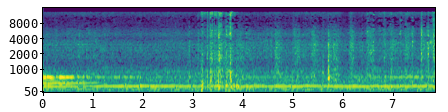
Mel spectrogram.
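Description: Thin brick-look wall tile strips clattering against each other as a handful is picked up, about three seconds in, with a single click a couple of seconds later. A steady held tone of background music runs underneath.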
